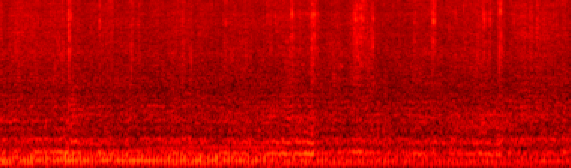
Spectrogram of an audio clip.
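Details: Honey bees at work in an opened hive, microphone down among them on a fine sunny day: thick low buzzing drone with rapid fluttering texture and faint ticks.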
